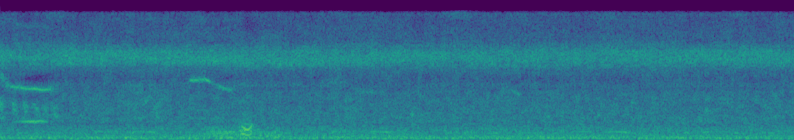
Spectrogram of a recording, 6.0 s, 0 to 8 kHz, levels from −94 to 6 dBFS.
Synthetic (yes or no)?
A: yes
